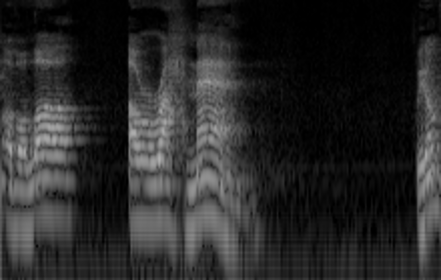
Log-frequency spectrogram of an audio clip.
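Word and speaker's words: الرحمن: this make sense so when you have a a sun letter coming after the definite alif Lam you're not going to pronounce the lamb like when we say the name of Allah a Rahman we don't say elrahman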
